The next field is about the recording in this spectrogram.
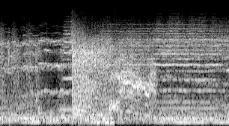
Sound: gunshot; groan

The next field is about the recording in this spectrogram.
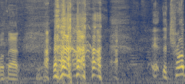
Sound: laughing

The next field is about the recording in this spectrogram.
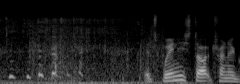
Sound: giggling

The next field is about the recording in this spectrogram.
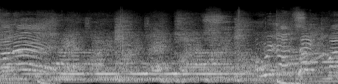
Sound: crowd

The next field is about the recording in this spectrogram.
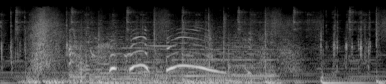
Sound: exclaims

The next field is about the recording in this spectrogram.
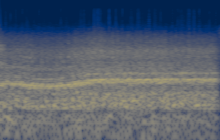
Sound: thunder

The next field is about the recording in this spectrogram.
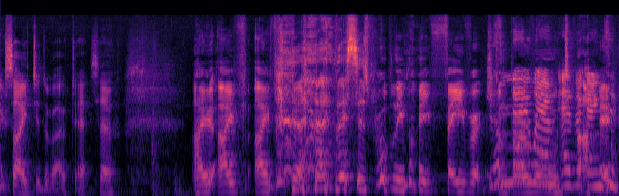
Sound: laugh; laugh

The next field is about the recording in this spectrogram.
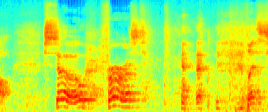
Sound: laughs

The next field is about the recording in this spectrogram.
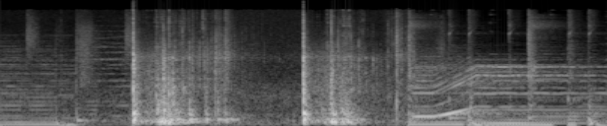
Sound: hammer bangs; tropical music

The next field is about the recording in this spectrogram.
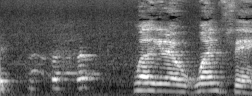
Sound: chuckles

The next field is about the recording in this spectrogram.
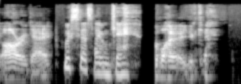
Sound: laughing

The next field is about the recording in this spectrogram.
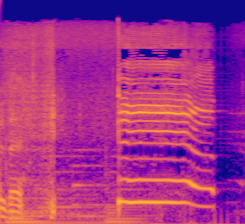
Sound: shouts

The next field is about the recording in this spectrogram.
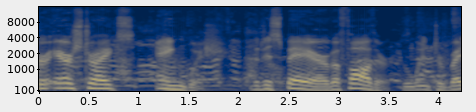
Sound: speaking alternate language

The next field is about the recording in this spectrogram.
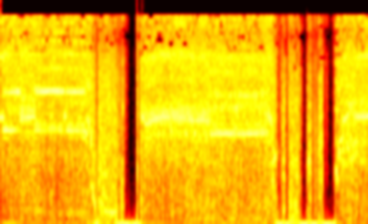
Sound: demonic screeching

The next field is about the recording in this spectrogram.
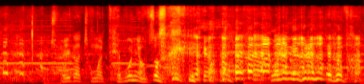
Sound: haha

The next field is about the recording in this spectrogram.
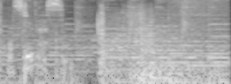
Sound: engine turns over; upbeat festive music

